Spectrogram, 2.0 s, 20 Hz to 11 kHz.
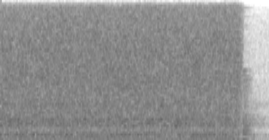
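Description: Steady drone of B-17 bomber engines, a loud rushing noise with a low hum beneath it, which cuts off abruptly near the end.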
